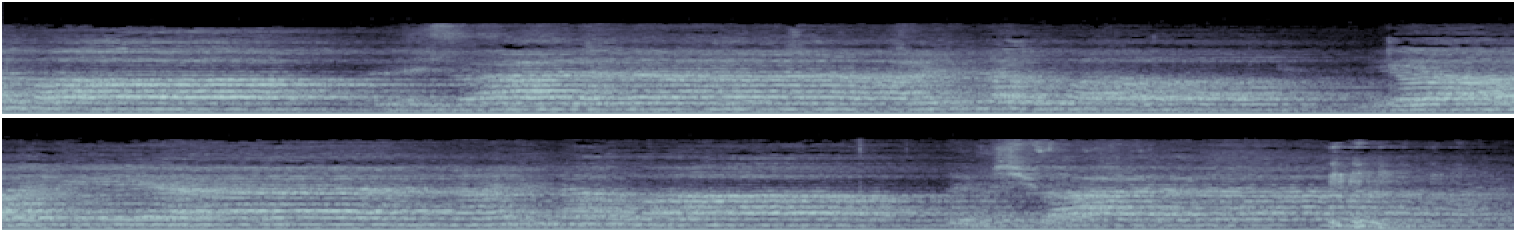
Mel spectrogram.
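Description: Melodic vocal chant sung in long held phrases, with breaks about two, seven and twelve and a half seconds in.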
